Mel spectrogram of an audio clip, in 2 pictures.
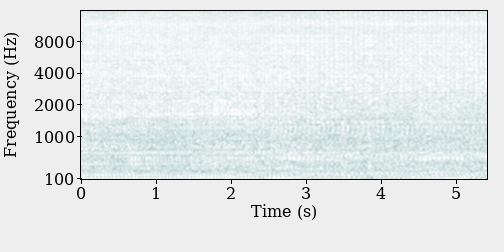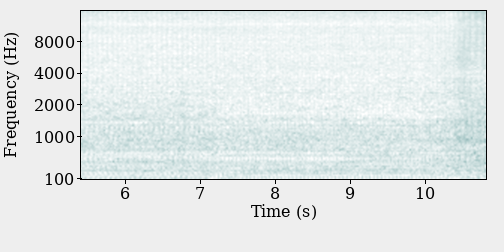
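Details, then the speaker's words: Circa 1896 model steam engine on live steam from a boiler plant, after water cleared from the cylinder, run deliberately at very high speed: fast even beat under constant hiss, steam leaking at dummy piston rod gland; normal running. "And as soon as the water clears from the cylinder, it starts to run, and it runs very well. Time to stop talking for a while, so you can both see and hear the sound of the engine."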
